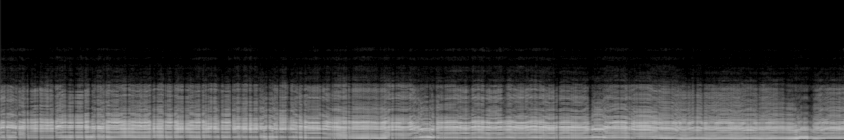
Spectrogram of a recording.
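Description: A man's voice drawing out one long sung note in a lamenting recitation, the pitch wavering and sinking lower about five seconds in. The sound is thin, with no bass, as on an old tape recording.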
